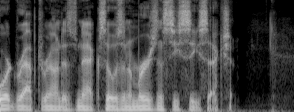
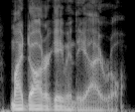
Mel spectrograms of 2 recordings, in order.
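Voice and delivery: ordinary talk, nothing marked

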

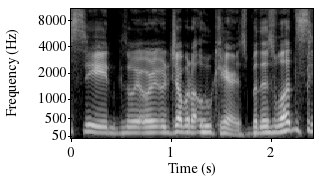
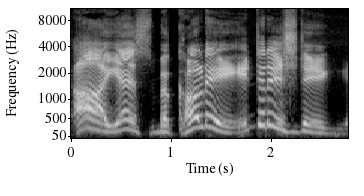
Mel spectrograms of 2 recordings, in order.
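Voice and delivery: put-on louder, hammy accented villain; theatrical interrogator; 5 dB louder, slower than usual. Villain greeting his captive, intrigued theatrical accent. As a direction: savour it with a grand accent. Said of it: "he comes in and he is like".

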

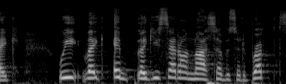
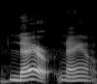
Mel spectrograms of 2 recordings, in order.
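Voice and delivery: rough try at an English "no"; mock accent on the vowel of "no"; attempted English accent. Wife trying an accent at husband's prompting, English accent. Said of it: "Try an English accent".

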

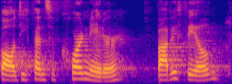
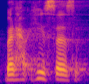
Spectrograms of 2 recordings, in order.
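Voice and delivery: ordinary delivery

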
